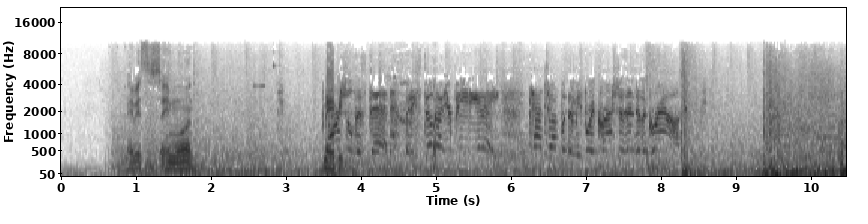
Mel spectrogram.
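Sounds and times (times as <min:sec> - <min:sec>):
speech: 0:00.9 - 0:02.0, 0:03.5 - 0:08.5
incendiary fire explosions in a video game: 0:08.1 - 0:10.4.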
